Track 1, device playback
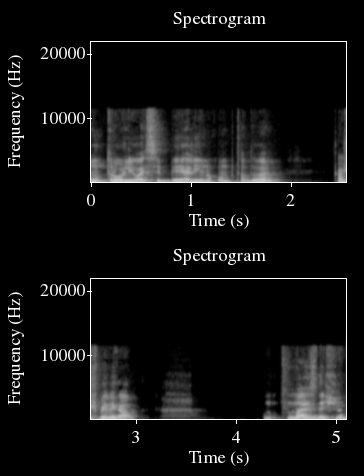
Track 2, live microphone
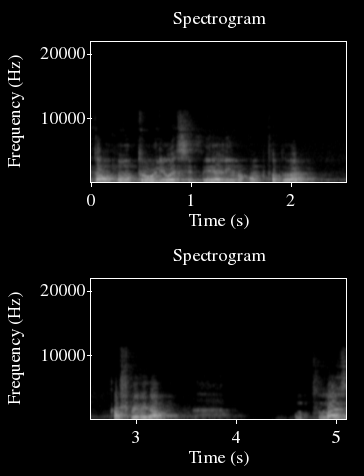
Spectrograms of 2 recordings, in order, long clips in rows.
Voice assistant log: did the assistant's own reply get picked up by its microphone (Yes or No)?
Yes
